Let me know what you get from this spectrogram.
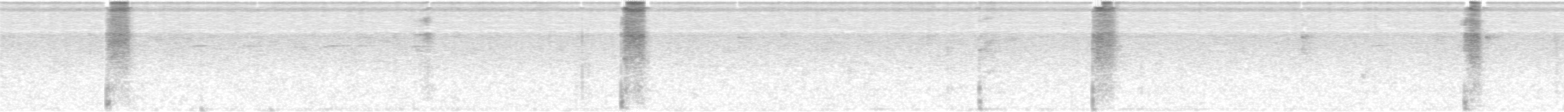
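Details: Scolding wild red fox Markiza expressing displeasure with loud, explosive, breathy huffs like sneezes, four strong ones about two seconds apart with fainter puffs between, over quiet background hiss.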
